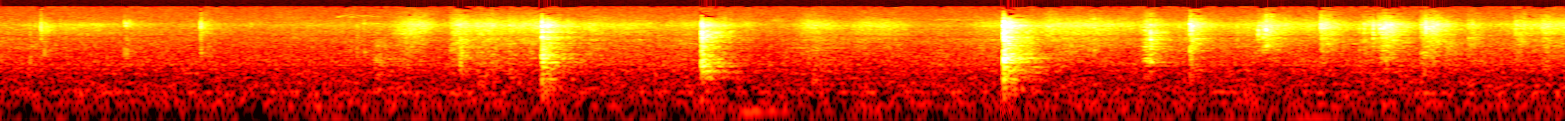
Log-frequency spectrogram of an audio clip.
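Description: Plastic dishes and food containers clicking and knocking as they are handled: a few sharp taps, the loudest about five seconds in, then a quick run of lighter clicks.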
